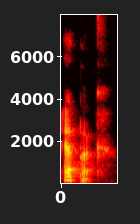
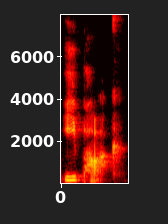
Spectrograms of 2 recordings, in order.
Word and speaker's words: epoch: American English will say epic with the stress on the first syllable this will sound very similar to the English word epic which means a legendary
